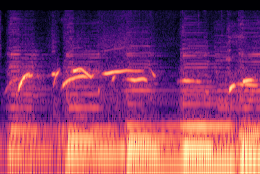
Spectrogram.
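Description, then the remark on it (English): Someone whistles a lilting, twangy country-style melody with sliding notes, clear, over a steady low instrumental backing with no talking. “It's not country unless you whistle. Yeah, there's got to be some whistling. Then you start whistling.”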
